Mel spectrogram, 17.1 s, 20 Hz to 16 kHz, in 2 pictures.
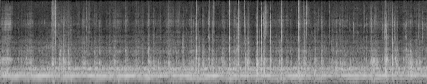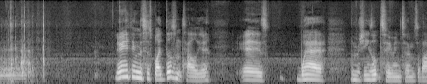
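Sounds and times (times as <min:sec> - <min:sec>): washing machine motor humming: 0:00.0 - 0:09.4.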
